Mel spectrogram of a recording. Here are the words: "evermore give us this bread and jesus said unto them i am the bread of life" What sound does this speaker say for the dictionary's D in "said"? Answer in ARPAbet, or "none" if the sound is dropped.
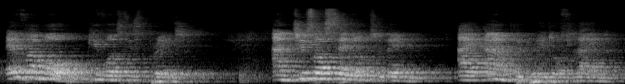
D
